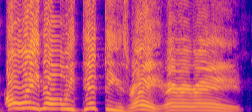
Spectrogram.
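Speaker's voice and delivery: loud, very high outburst of remembering; sudden excited realization. Real, not acted. Game master realizing these were done, excited outburst. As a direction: cut in loudly as it clicks.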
